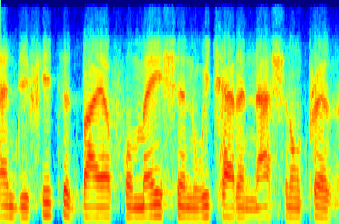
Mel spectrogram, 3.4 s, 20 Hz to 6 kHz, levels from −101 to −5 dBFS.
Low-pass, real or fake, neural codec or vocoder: 5.4 kHz; real; none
